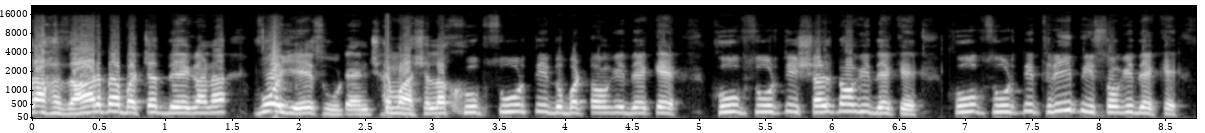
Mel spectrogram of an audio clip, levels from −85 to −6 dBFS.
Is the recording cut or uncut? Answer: cut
